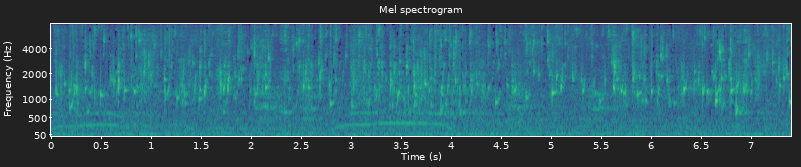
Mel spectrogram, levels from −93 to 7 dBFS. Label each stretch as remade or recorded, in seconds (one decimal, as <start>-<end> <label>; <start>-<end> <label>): 0.0-7.4 recorded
